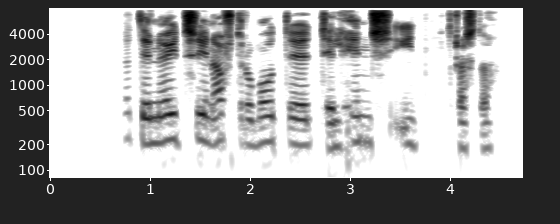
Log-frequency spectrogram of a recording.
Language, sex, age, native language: Icelandic, male, 11, Icelandic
